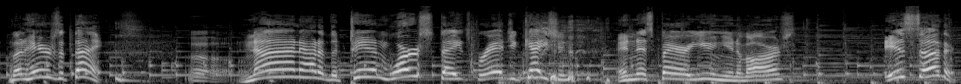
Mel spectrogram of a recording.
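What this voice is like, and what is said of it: Southern accent. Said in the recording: “For the South ... As you can probably tell from my accent”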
